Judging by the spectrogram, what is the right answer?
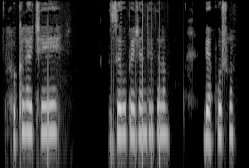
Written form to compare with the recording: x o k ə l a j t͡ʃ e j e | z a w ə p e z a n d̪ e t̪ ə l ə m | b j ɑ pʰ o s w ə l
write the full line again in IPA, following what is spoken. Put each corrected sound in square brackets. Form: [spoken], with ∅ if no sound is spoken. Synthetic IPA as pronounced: x o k ə l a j t͡ʃ e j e | z [ə] w ə p e [ʒ] a n d̪ e [d̪] ə l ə m | b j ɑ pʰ o [ʃ] w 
